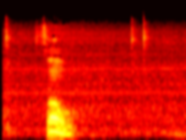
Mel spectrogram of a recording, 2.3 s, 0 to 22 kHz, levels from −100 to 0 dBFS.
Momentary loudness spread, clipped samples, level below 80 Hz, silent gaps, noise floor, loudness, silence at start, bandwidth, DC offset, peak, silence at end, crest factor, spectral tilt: 23 LU; under 0.1%; -72 dBFS; none; -51 dBFS; -19 LUFS; 0.05 s; 12.5 kHz; under 0.1%; -2 dBFS; 0.5 s; 22 dB; -5 dB/octave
